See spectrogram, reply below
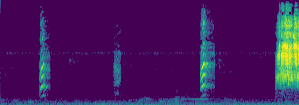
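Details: Leafbird answering a scarlet minivet: two clear stacked chirps about a second and a half apart with a fainter note between, then a loud harsh raspy burst at the end, over a quiet low hum.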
